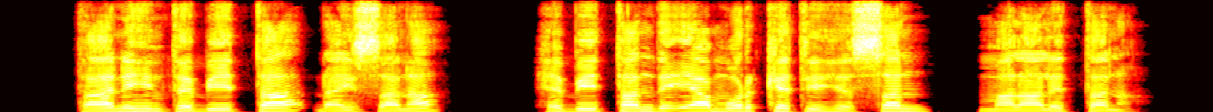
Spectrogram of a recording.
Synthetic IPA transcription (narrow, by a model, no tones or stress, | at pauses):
t̪aːnɪhɪnt̪ːɛbiːt̪ːɐɗɐjsːɐnɐ | hɛbiːt̪ːɐnd̪ɛʔɪjaːmɔɾkːɛt̪ɪɦɛsːɐn | mɐlaːlɛt̪ːɐnɐ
